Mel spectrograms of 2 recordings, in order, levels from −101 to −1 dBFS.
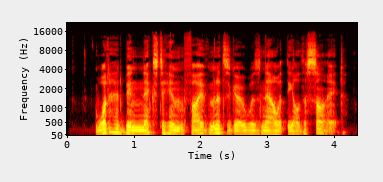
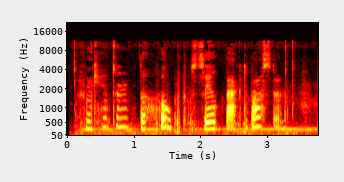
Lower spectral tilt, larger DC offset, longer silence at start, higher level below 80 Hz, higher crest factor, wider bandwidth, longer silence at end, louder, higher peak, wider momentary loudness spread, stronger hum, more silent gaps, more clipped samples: about the same, -5 dB/octave vs -5 dB/octave; neither; first, 0.45 s vs 0.2 s; about the same, -62 dBFS vs -58 dBFS; about the same, 18 dB vs 20 dB; first, 15 kHz vs 11.5 kHz; first, 0.2 s vs 0 s; second, -29 LUFS vs -22 LUFS; second, -12 dBFS vs -4 dBFS; second, 5 LU vs 14 LU; neither; neither; neither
